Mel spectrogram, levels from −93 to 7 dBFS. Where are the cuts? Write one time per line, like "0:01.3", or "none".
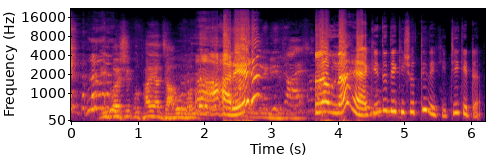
0:03.7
